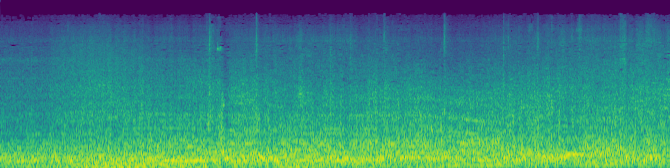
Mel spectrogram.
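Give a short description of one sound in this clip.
A diesel locomotive rumbles past up close.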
